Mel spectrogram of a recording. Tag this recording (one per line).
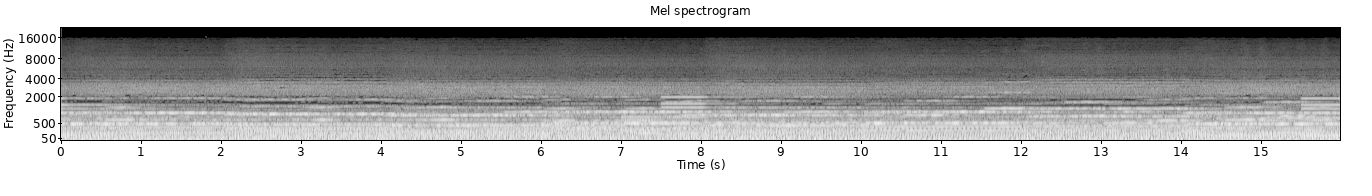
game
gameloop
games
loop
melody
music
organ
piano
sound
synth
tune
